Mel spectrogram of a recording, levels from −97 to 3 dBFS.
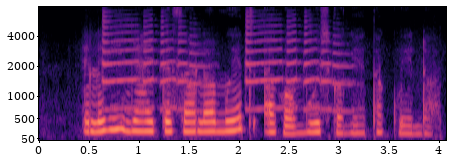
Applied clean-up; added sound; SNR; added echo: none; Brass instrument; 12 dB; none.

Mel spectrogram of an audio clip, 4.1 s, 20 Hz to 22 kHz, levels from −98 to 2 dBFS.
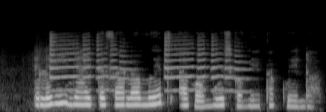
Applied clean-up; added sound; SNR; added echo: classical method log-MMSE.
